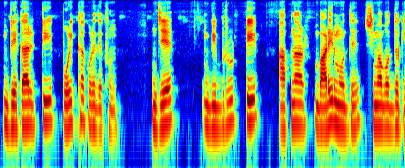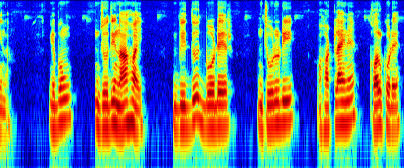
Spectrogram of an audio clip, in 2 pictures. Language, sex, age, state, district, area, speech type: Bengali, male, 18-30, West Bengal, Murshidabad, urban, spontaneous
